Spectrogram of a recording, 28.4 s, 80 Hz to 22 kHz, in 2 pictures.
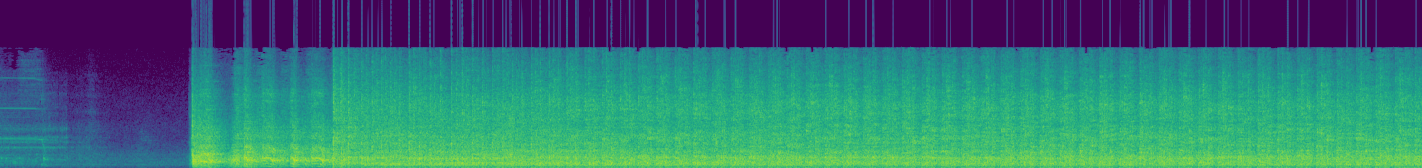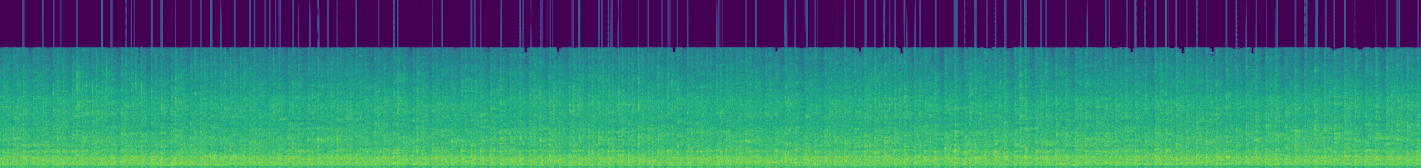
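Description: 2002 Harley-Davidson Heritage Softail Classic's Twin Cam 88B V-twin started on the electric starter about two seconds in, catching after a second of cranking, then idling steadily.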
